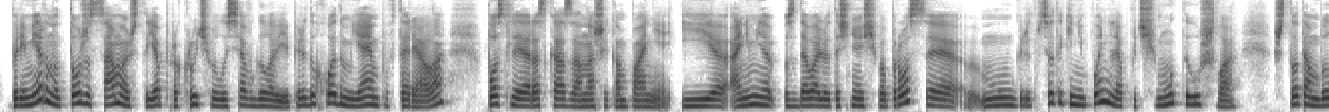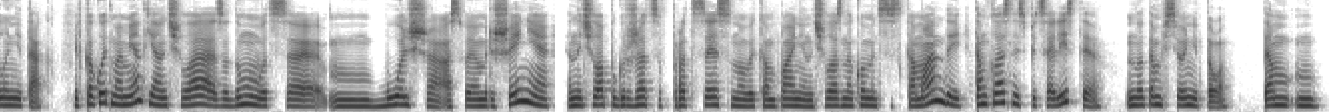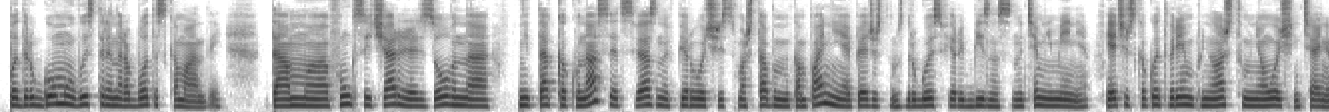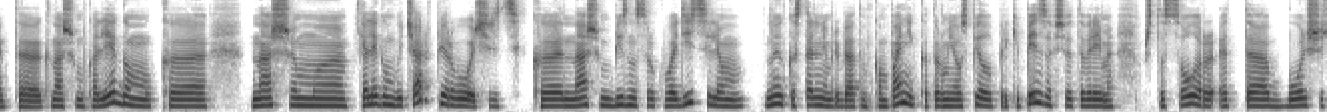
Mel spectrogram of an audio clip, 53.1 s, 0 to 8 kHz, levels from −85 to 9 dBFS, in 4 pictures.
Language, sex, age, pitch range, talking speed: Russian, female, 20-39, 175-205 Hz, 165 wpm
